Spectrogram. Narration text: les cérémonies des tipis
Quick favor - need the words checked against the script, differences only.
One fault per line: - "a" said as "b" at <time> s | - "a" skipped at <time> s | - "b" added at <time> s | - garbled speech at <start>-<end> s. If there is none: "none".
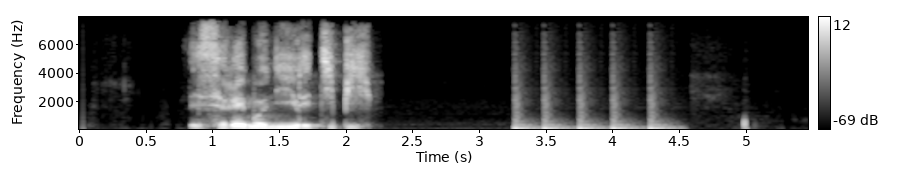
none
